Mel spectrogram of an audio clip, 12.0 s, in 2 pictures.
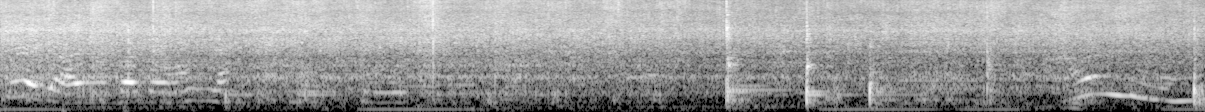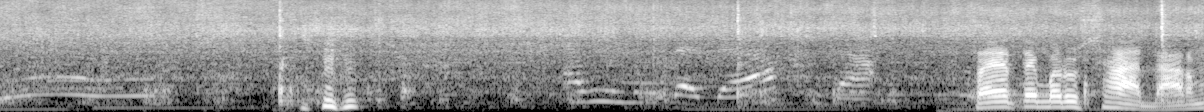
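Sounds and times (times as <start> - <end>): food sizzling in hot oil: 0.0 - 12.0
spatula clicking against pan: 3.6 - 5.0, 7.4 - 8.2.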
